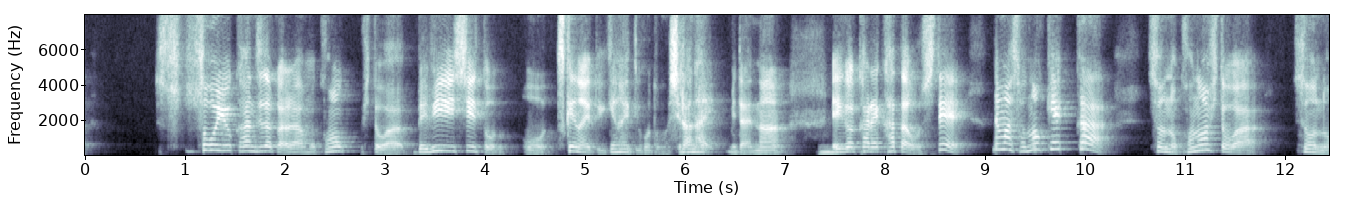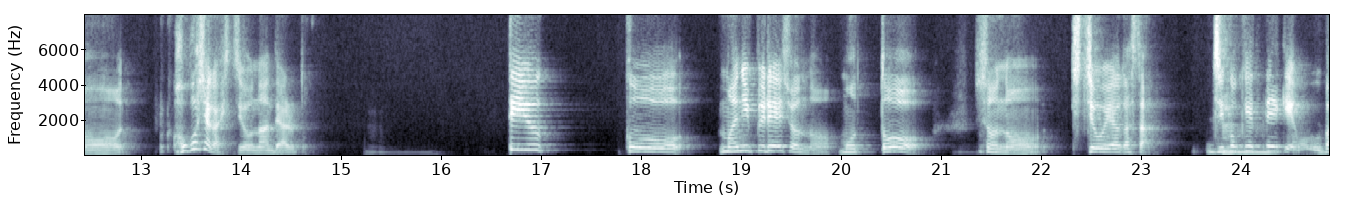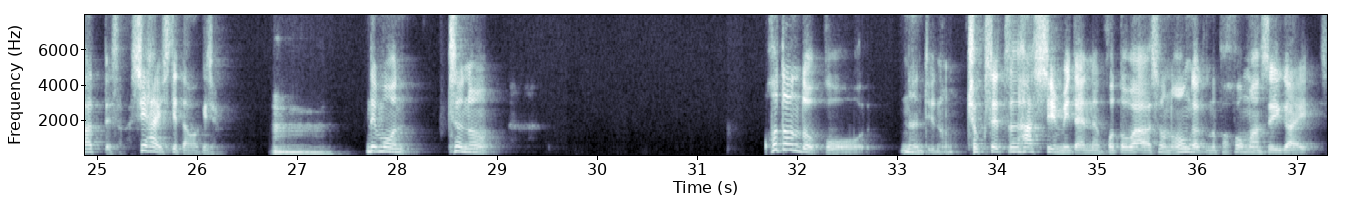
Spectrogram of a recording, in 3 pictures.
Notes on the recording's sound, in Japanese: 本収録はビデオ会議サービス「Zoom」を使用し。一部聞き取りづらい箇所があります。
